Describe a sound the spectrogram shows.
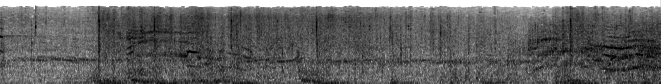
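Heavy thumps and rumbles sound as a large creature crawls across rubble.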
